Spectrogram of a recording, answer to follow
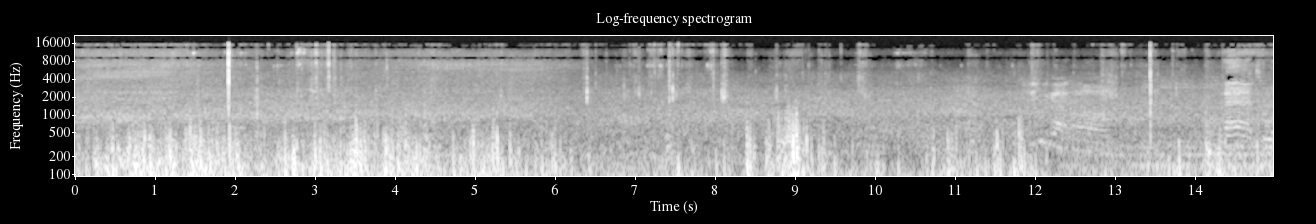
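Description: Wind buffeting the microphone: an uneven low rumble that gusts up and down, with a few small clicks, a stronger gust about nine seconds in, and faint voices near the end.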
